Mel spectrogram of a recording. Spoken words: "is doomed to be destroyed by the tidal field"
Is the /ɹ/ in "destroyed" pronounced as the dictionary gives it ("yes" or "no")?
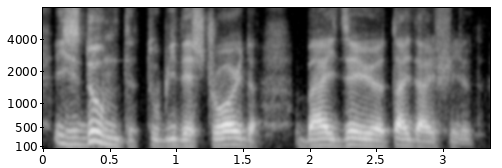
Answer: yes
